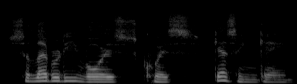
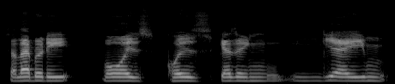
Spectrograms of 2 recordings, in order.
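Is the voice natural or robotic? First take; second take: robotic; natural. First: It is said in a robotic artificial voice. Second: It is said in a natural human voice.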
